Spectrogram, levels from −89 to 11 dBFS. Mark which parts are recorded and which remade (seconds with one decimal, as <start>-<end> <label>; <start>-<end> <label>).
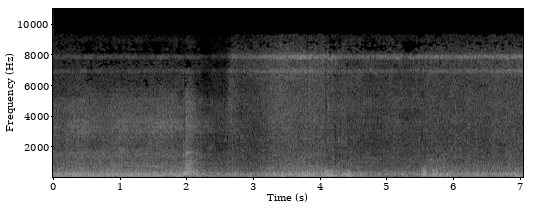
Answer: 0.0-0.4 recorded; 0.4-2.4 remade; 2.4-4.1 recorded; 4.1-5.5 remade; 5.5-7.1 recorded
